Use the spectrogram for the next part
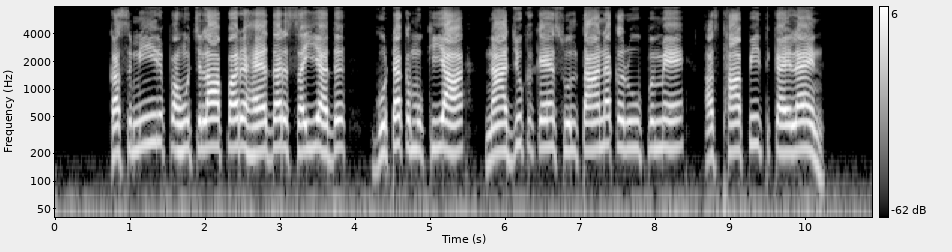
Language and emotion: Maithili, neutral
